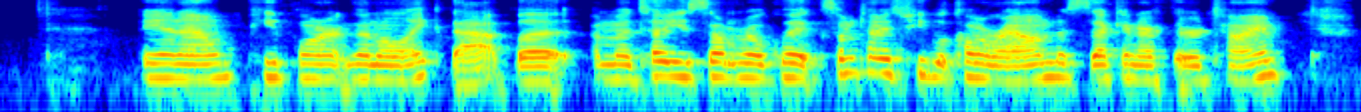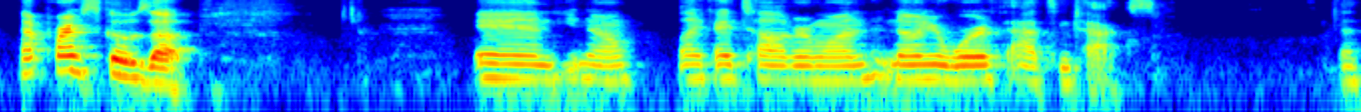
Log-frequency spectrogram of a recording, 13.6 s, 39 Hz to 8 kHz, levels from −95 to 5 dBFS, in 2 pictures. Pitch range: 175-205 Hz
